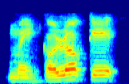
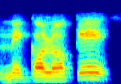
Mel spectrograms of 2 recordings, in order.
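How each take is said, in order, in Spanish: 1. El acento cae en la penúltima sílaba. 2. El acento cae en la última sílaba. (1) "no voy a decir" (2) "si yo digo"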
